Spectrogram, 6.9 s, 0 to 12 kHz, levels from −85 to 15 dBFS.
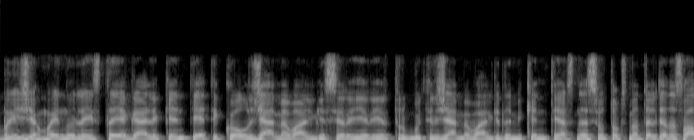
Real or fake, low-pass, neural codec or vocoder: real; 7.2 kHz; none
